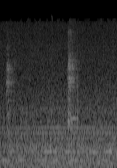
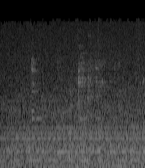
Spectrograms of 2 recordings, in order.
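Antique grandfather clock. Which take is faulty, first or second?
second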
